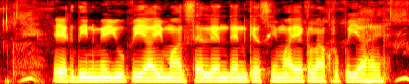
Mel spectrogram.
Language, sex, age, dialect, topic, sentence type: Magahi, male, 18-24, Southern, banking, statement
